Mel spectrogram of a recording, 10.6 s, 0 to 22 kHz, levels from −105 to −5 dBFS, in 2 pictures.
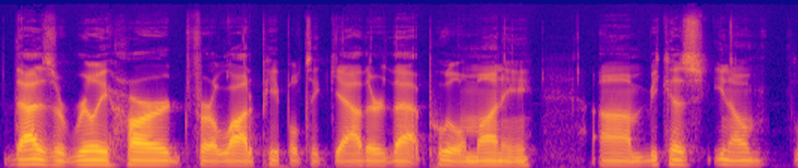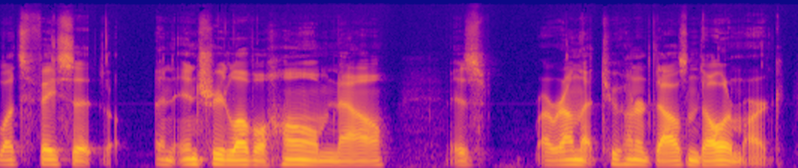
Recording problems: none

